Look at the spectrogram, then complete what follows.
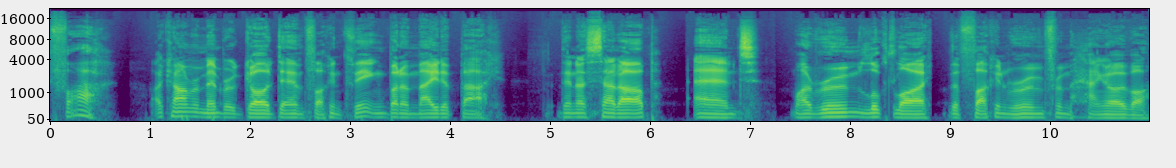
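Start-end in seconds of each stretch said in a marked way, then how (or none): none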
